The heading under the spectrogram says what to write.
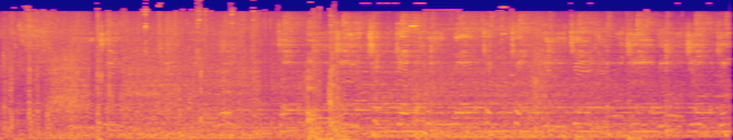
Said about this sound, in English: The boat arrives in Bagan.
